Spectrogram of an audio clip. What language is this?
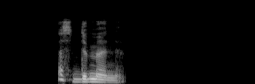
Kabyle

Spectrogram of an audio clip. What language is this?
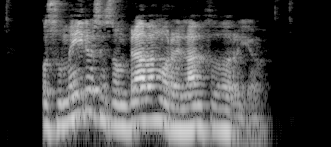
Galician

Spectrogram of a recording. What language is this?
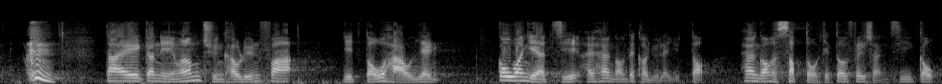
Cantonese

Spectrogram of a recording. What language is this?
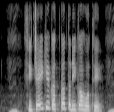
Chhattisgarhi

